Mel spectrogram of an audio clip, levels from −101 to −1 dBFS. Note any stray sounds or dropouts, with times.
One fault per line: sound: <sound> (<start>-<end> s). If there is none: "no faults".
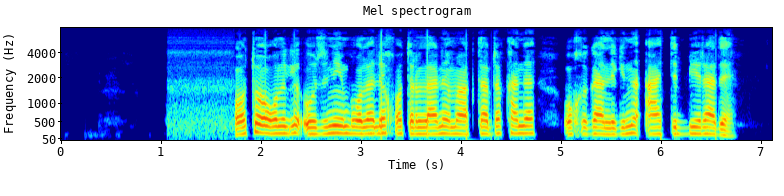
no faults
